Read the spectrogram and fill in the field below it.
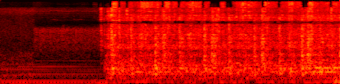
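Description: A sewing machine fitted with an invisible zipper foot stitches an invisible zip. After a brief quiet moment, a close, steady, fast mechanical whirr starts up and runs to the end.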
